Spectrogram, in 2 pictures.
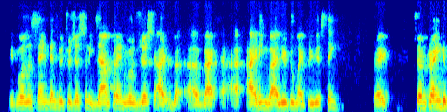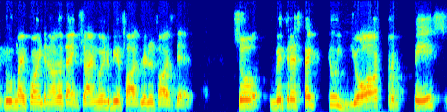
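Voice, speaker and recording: A man with an Indian English accent giving a speech-craft training talk, fast and instructive, often checking in with "right?". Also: a little high, a little mellow, slightly rough, muffled recording. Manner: instructive, fast, frequent tag questions. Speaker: public speaking trainer.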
